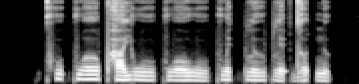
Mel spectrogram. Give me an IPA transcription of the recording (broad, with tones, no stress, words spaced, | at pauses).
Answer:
kʰu˥˩ʔkwɤː˥˩pʰa˦˥j wuː˧kwoː˦˥ wuː˩˦ kwe˥˩k̚plɯː˦˥ple˨˩ʔ dɤː˦˥t̚nɯ˨˩k̚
